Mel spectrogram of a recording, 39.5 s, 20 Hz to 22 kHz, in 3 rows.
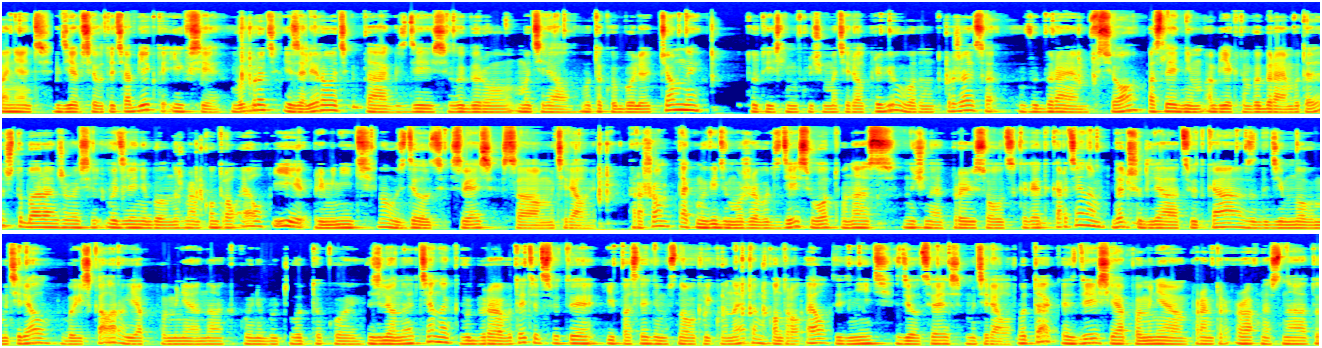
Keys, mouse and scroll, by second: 0.1 shift+click, 0.5-2.4 middle drag, 2.4 KP_Divide, 2.9-3.6 middle drag, 3.6 click, 4.4-6.9 drag, 7.1 middle click, 7.1 z, 8.8 click, 9.6 ctrl+a, 10.4 click, 10.8 a, 14.9 ctrl+l, 17.6 click, 18.7 middle click, 19.2 KP_Divide, 20.6-21.2 scroll up 4, 21.2-21.5 scroll down 4, 21.5-22.3 scroll up 1, 22.3 scroll up 1, 22.6-24.0 scroll down 1, 24.0 click, 24.3-25.5 middle drag, 25.5-27.5 drag, 30.9 shift+click, 31.5 shift+click, 32.5 shift+click, 35.0 ctrl+l, 35.3-35.7 middle drag, 35.7 click, 36.5 middle click, 36.9 click, 38.5-39.5 drag.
